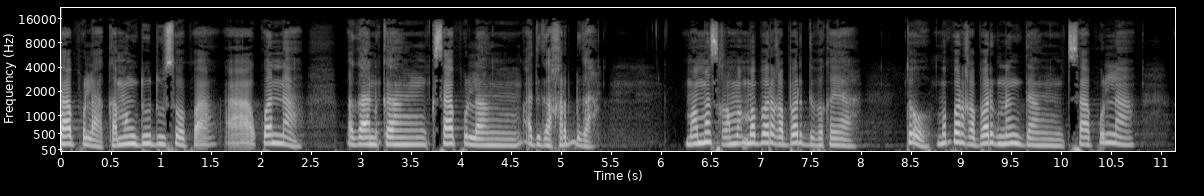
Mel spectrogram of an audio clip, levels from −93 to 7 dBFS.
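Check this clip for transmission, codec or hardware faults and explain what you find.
I find no faults to report in this clip.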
